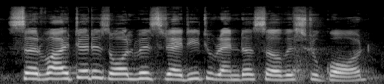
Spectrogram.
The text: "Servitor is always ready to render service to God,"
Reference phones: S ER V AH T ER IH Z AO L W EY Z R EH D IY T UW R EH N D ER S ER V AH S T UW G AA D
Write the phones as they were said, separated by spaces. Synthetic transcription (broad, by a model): S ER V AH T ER IH Z AO L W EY Z R EH D IY T UW R EH N D ER S ER V AH S T UW G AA D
